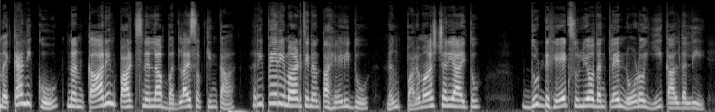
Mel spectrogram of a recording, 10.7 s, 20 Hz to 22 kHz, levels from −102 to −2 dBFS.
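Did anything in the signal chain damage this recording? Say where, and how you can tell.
Yes: a deep thump at 3.41 to 3.76 s, just before "ರಿಪೇರಿ ಮಾಡ್ತೀನಂತ ಹೇಳಿದ್ದು", decaying in about 78 ms. It's a phantom power thump, a supply switched on or off on the live analogue input.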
